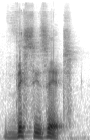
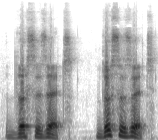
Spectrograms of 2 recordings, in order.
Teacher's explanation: locally we tended to pronounce our I sounds very gutturally. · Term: guttural sound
